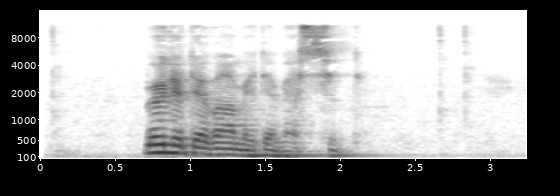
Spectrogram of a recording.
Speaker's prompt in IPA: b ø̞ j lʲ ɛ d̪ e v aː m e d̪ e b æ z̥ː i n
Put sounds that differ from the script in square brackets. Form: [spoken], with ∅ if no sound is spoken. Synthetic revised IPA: b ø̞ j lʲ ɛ d̪ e v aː m e d̪ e [m] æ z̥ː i n

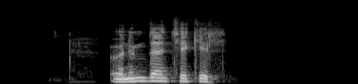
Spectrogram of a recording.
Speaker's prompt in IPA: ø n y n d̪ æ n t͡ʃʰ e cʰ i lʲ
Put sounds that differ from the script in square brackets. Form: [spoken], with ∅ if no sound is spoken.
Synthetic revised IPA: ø n y [m] d̪ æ n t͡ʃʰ e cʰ i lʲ

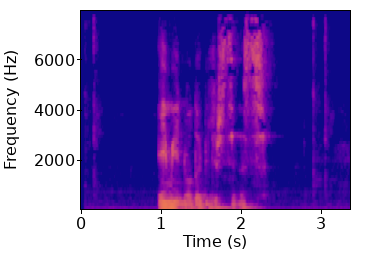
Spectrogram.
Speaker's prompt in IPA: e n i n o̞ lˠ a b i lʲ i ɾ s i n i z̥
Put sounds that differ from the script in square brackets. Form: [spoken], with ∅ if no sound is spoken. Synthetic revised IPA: e [m] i n o̞ lˠ a b i lʲ i ɾ s i n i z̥

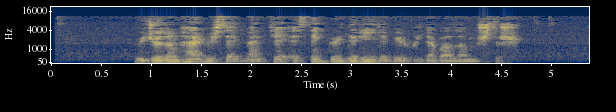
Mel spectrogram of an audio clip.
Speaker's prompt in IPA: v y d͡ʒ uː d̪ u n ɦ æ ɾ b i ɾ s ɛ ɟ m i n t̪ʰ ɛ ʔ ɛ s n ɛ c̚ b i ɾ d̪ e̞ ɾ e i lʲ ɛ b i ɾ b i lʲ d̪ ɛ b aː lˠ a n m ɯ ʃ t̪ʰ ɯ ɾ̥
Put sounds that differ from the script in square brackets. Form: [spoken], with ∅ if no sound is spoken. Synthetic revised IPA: v y d͡ʒ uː d̪ u n ɦ æ ɾ b i ɾ s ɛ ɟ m [æ] n t̪ʰ [i] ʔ ɛ s n ɛ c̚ b i ɾ d̪ e̞ ɾ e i lʲ ɛ b i ɾ b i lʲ d̪ ɛ b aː lˠ a n m ɯ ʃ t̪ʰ ɯ ɾ̥

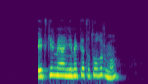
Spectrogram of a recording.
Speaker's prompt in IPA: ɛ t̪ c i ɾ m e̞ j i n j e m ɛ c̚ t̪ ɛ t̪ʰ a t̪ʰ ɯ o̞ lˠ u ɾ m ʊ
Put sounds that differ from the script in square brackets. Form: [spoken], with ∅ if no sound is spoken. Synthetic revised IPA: ɛ t̪ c i ɾ m e̞ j [æ] n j e m ɛ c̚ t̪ ɛ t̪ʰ a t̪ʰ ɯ o̞ lˠ u ɾ m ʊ

